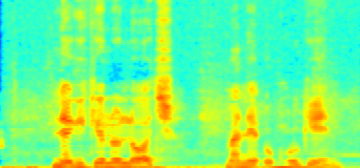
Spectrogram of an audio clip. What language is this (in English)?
Luo (Kenya and Tanzania)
